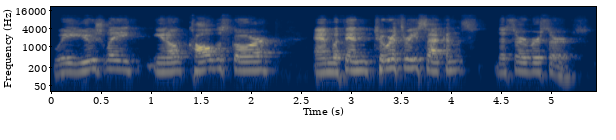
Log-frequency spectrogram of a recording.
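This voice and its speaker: A man from Canada lecturing referee trainees, loud and sure of himself, his voice bright and a touch high. He sits back from the mic in an echoey room, so the sound is roomy and distant. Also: steady tone, measured pace. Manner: loud, confident, instructive delivery. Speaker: referee instructor.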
